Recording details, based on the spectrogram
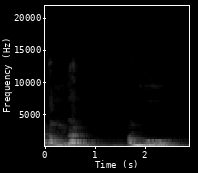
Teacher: अनुस्वार लगाने से आप जब उसका उच्चारण करते हैं हमको हवा नाक से निकलती है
